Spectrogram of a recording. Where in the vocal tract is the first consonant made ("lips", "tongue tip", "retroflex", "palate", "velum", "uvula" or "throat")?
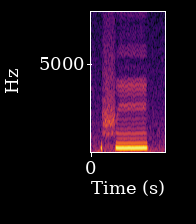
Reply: lips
